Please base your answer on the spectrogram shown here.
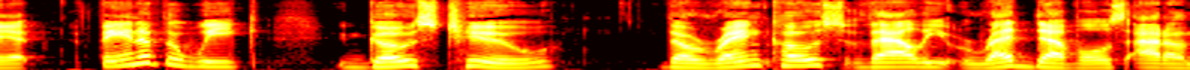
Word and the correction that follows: Rancocas: And I'm now reading that Rancos is pronounced Rancocas.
